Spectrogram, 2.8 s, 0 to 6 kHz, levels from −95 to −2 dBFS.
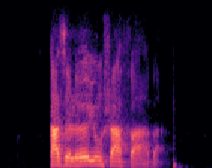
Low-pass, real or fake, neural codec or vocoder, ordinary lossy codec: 5.4 kHz; real; none; Opus, 24 kbps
